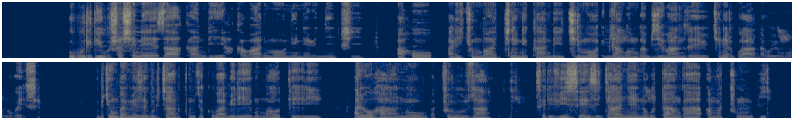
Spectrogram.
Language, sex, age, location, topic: Kinyarwanda, male, 25-35, Nyagatare, finance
